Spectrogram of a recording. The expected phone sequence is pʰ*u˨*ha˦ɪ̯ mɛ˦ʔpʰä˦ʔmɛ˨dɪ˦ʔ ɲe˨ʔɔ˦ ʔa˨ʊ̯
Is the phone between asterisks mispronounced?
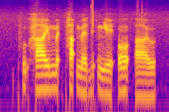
yes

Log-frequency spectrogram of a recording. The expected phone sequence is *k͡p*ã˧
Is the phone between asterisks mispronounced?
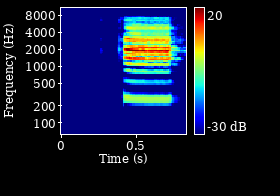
yes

